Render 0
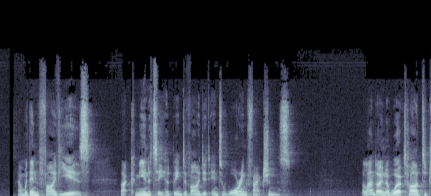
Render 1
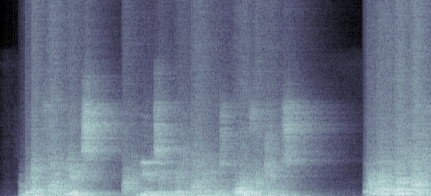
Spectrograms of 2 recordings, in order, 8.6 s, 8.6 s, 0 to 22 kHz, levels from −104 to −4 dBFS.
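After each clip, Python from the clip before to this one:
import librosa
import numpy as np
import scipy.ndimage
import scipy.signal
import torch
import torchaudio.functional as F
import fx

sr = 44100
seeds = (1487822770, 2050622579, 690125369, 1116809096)

y = fx.cycle_switch(x, sr, every=2, mode='inverted')
y = fx.chorus_voices(y, sr, voices=4, hz=0.26, base_ms=12, depth_ms=4.7, mix_pct=45)
y = fx.rev_schroeder(y, sr, rt60_s=2.1, comb_ms=33, drr_db=-7.5)
y = y * 10.0 ** (-1.0 / 20.0)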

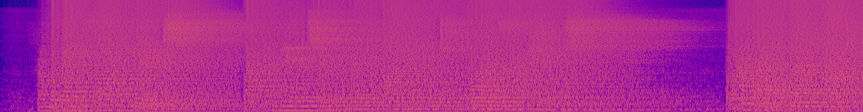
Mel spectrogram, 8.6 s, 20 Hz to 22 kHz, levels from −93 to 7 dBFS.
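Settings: y = fx.high_shelf(x, sr, hz=5200.0, db=9.0)
y = fx.spectral_comp(y, sr, ratio=4.0)
y = y * 10.0 ** (-5.0 / 20.0)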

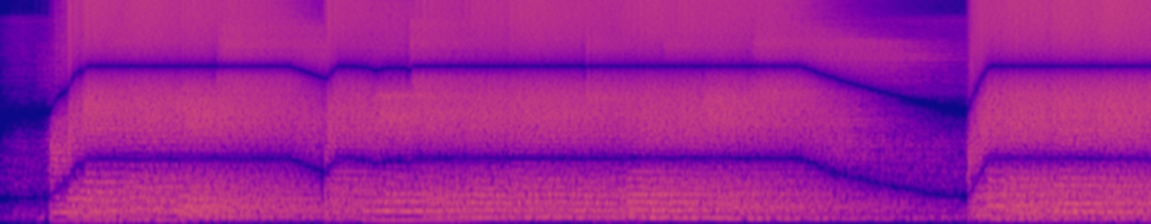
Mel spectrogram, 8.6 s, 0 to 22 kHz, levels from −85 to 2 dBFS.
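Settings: y = scipy.signal.sosfilt(scipy.signal.butter(2, 120.0, 'highpass', fs=sr, output='sos'), x)
y = fx.env_phaser(y, sr, low_hz=420.0, high_hz=1200.0, full_db=-24.0)
y = y * 10.0 ** (3.5 / 20.0)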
